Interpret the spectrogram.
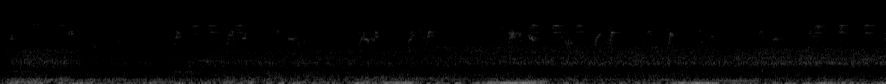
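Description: Small birds chirping faintly in many short, high calls scattered throughout, over a quiet outdoor hiss. A few soft low rumbles come about five and seven seconds in.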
